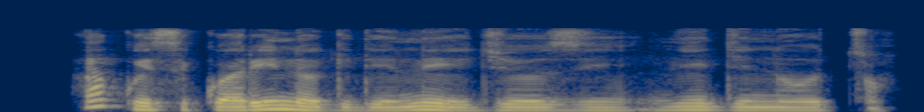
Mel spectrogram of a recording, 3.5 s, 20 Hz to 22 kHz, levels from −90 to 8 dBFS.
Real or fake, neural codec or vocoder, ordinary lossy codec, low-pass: real; none; none; none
